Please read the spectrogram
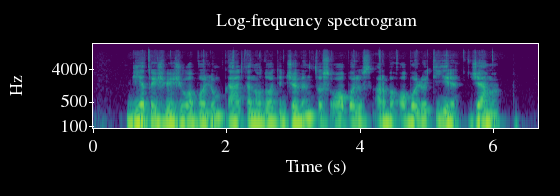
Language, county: Lithuanian, Kaunas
